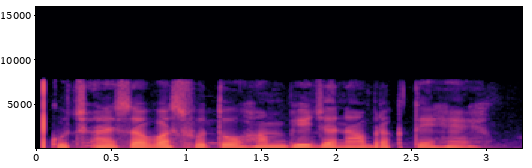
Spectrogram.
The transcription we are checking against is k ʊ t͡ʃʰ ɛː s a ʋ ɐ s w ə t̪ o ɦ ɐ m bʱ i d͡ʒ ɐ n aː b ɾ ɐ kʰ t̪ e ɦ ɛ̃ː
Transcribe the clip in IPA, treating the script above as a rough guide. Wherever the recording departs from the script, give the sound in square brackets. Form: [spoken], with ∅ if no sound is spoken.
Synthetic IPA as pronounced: k ʊ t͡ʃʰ ɛː s a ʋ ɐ s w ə t̪ o ɦ ɐ m bʱ i d͡ʒ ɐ n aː b ɾ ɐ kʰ t̪ e ɦ ɛ̃ː

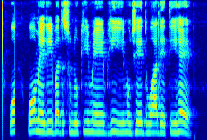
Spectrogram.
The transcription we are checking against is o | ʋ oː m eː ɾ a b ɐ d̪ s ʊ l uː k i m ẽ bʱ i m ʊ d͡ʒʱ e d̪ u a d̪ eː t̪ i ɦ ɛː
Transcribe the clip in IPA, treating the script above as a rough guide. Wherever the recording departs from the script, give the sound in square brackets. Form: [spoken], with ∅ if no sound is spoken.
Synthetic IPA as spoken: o | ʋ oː m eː ɾ [i] b ɐ d̪ s ʊ l uː k i m ẽ bʱ i m ʊ d͡ʒʱ e d̪ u a d̪ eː t̪ i ɦ ɛː

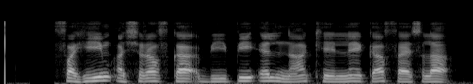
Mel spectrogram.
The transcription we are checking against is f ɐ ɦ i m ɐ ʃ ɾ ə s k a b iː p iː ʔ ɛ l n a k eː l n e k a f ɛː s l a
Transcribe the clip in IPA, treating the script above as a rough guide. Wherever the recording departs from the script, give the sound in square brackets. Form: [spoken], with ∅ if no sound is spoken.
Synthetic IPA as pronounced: f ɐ ɦ [iː] m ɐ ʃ ɾ ə [f] k a b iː p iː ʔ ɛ l n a [kʰ] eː l n e k a f ɛː s l a

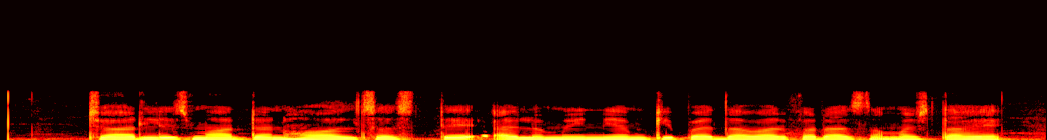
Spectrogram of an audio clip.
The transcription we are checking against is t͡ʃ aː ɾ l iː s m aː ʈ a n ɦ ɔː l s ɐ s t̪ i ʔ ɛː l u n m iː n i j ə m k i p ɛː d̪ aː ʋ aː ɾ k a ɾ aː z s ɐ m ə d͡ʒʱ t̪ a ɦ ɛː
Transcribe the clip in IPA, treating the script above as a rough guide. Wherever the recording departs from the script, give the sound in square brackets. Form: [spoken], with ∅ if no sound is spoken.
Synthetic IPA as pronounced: t͡ʃ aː ɾ l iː s m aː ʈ [ə] n ɦ ɔː l s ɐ s t̪ [e] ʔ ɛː l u [∅] m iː n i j ə m k i p ɛː d̪ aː ʋ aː ɾ k a ɾ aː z s ɐ m ə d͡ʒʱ t̪ a ɦ ɛː

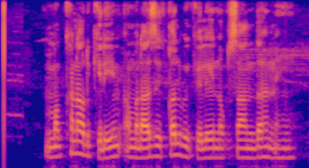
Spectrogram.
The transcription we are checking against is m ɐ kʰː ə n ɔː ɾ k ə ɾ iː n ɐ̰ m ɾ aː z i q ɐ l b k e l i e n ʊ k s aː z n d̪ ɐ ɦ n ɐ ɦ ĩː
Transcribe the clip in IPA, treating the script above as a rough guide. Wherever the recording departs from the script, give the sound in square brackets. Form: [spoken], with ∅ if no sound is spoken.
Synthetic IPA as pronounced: m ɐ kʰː ə n ɔː ɾ k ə ɾ iː [m] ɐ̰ m ɾ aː z i q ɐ l b k e l i e n ʊ [q] s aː [∅] n d̪ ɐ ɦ n ɐ ɦ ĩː

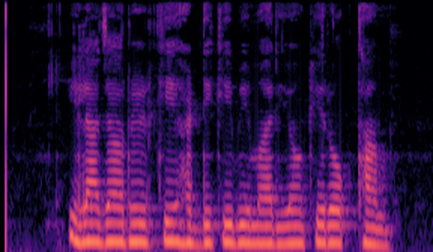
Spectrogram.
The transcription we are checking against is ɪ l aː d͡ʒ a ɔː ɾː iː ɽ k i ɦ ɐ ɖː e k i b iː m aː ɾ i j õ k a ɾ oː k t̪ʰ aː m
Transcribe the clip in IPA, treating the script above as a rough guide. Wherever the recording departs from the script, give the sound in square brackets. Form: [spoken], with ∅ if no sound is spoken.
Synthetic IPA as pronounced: ɪ l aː d͡ʒ a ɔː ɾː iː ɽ k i ɦ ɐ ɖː [i] k i b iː m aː ɾ i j õ k [i] ɾ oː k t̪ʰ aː m

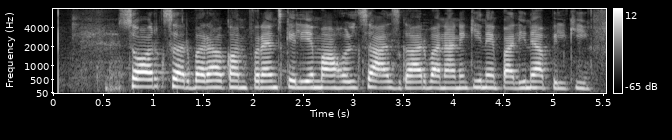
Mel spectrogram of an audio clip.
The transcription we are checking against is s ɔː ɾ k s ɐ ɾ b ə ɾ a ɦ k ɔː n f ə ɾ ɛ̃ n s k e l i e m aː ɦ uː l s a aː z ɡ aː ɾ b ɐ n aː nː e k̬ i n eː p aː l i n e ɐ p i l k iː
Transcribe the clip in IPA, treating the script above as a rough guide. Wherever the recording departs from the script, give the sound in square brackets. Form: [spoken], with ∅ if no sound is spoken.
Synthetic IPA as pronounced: s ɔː ɾ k s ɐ ɾ b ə ɾ a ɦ k ɔː n f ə ɾ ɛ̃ n s k e l i e m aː ɦ [ɔː] l s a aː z ɡ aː ɾ b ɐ n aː [n] e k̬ i n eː p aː l i n e ɐ p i l k iː

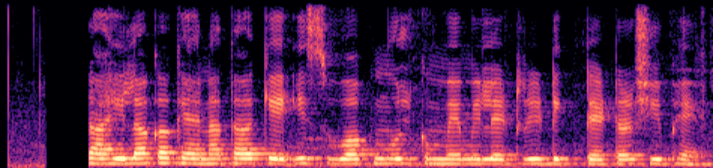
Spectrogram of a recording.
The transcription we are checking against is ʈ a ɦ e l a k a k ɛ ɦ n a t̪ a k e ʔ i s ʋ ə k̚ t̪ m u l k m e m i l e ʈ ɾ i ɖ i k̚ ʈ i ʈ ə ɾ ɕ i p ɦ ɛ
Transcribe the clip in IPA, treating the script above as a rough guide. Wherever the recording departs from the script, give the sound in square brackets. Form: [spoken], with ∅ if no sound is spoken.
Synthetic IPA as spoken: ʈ a ɦ [i] l a k a k ɛ ɦ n a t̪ a k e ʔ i s ʋ ə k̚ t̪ m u l k m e m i l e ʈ ɾ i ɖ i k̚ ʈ [e] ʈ ə ɾ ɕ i p ɦ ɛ

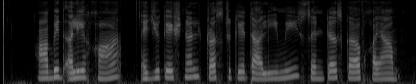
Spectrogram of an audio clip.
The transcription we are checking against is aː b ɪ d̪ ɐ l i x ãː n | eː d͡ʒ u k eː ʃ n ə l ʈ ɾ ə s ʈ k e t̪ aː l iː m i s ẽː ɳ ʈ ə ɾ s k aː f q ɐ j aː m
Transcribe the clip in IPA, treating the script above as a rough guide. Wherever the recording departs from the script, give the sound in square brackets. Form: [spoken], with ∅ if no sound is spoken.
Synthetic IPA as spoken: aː b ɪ d̪ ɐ l i x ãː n | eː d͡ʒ u k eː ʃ n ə l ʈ ɾ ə s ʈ k e t̪ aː l iː m i s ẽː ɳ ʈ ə ɾ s k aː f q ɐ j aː m

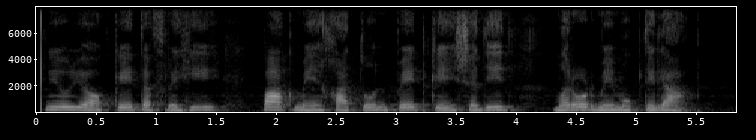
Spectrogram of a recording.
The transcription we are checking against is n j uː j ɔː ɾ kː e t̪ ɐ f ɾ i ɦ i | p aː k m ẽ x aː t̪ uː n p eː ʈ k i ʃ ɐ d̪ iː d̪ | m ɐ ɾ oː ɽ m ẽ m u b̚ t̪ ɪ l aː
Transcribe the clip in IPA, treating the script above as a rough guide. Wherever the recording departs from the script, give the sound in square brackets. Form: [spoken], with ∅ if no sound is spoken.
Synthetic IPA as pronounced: n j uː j ɔː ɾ kː e t̪ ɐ f ɾ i ɦ i | p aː k m ẽ x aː t̪ uː n p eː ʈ k [e] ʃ ɐ d̪ iː d̪ | m ɐ ɾ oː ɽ m ẽ m [ʊ] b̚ t̪ ɪ l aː

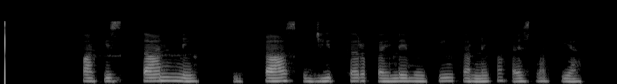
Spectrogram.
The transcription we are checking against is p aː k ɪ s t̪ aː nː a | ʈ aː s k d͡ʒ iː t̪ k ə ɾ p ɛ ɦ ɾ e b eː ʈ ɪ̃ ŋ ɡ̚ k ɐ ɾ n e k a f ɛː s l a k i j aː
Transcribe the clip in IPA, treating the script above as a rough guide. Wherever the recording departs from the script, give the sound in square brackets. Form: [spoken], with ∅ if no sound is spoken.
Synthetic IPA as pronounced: p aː k ɪ s t̪ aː nː [e] | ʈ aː s k d͡ʒ iː t̪ k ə ɾ p ɛ ɦ [l] e b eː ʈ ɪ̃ ŋ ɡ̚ k ɐ ɾ n e k a f ɛː s l a k i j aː

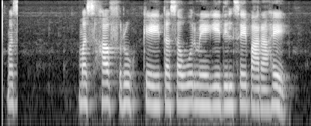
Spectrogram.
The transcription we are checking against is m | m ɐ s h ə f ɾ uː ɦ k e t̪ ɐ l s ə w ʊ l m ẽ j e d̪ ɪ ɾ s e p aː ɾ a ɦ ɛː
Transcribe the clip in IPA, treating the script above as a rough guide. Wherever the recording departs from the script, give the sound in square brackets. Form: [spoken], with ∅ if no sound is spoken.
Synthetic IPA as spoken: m | m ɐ s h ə f ɾ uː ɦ k e t̪ ɐ [∅] s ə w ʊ [ɾ] m ẽ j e d̪ ɪ [l] s e p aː ɾ a ɦ ɛː

